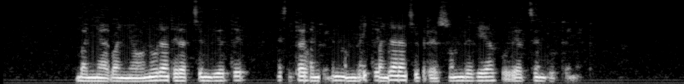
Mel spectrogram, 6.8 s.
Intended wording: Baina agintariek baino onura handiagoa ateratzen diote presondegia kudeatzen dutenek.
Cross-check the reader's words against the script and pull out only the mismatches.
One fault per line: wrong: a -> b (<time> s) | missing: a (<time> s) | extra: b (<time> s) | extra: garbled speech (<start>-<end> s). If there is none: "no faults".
missing: agintariek (1.0 s)
missing: handiagoa (1.7 s)
extra: garbled speech (2.8-4.2 s)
